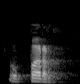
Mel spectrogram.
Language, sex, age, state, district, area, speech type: Punjabi, male, 30-45, Punjab, Shaheed Bhagat Singh Nagar, rural, read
